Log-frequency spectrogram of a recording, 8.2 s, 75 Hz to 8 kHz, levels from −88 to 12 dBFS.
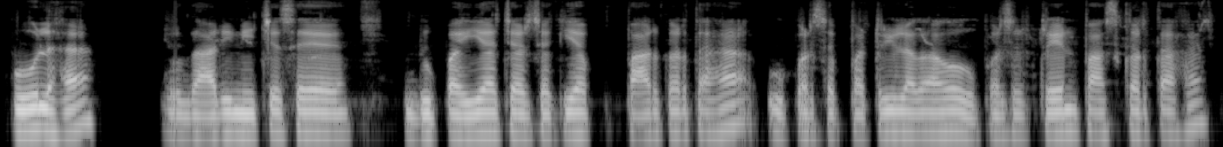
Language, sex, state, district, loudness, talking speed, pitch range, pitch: Magahi, male, Bihar, Jahanabad, -18 LUFS, 190 wpm, 110-120 Hz, 115 Hz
